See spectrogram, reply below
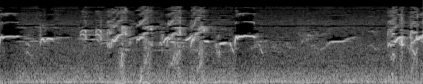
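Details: Oriental magpie-robin giving a fighting song rich in varied fill notes: a fast run of bright whistled and chirping phrases, rising and falling slurs with sharp clicks, continuous for four seconds over a low background hum.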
